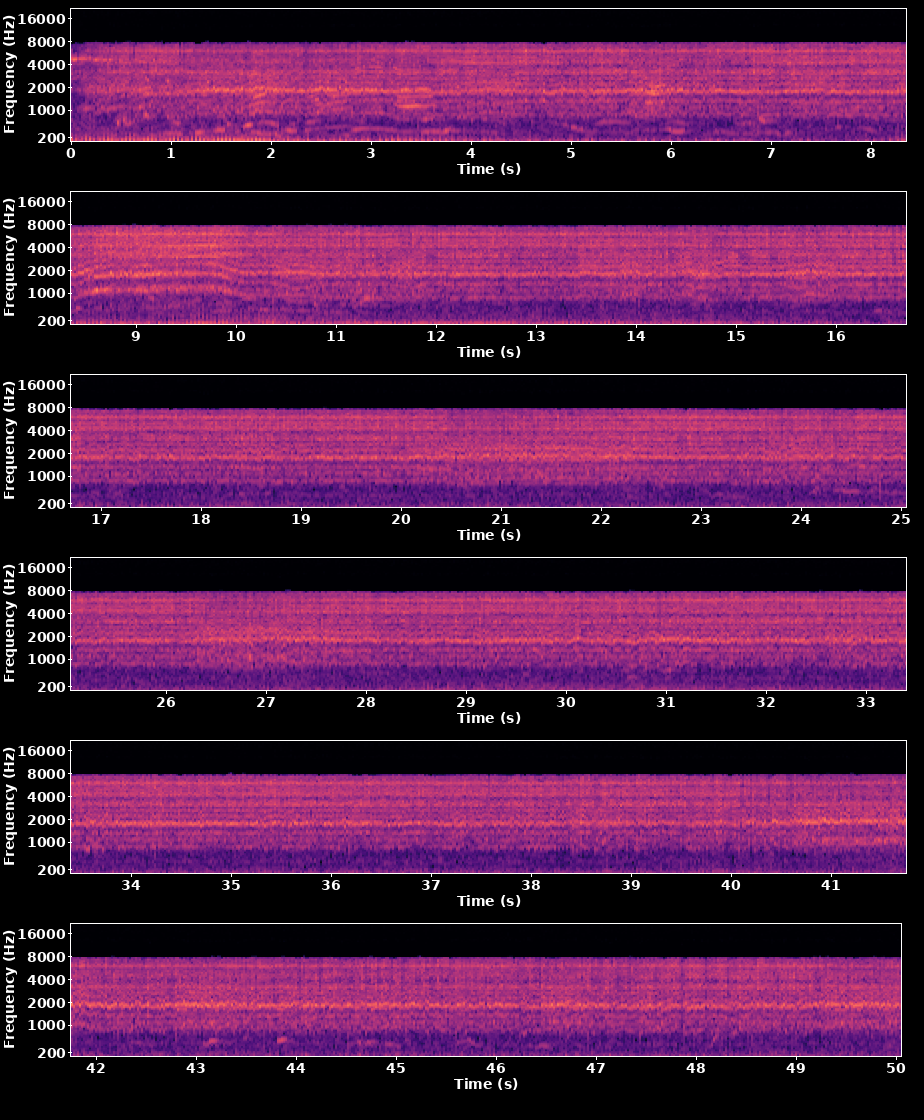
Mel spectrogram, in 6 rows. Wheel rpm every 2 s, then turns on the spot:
80, 110, 110, 110, 140, 120, 110, 110, 110, 120, 110, 120, 110, 110, 120, 120, 120, 110, 120, 120, 110, 110, 120, 110, 110.
none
